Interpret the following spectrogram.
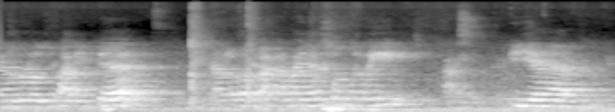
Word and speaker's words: Sukri: Kalau Bapak namanya Sukri, iya, tulisannya SOKERI Bu. Sukri. Iya, bacanya Sukri, jangan Sukeri Bu. Sukri, ya kan ada baca itu kan ada yang dibaca ada yang dibaca nah ini bacanya Sukri ya.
